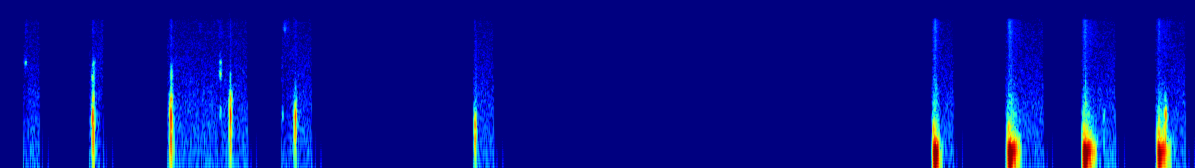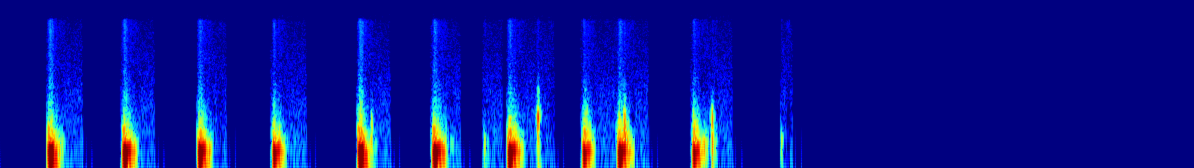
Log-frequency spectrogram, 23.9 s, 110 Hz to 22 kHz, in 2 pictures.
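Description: About fourteen soft, low thumps at roughly 80 per minute, starting and stopping abruptly: Korotkoff sounds during cuff deflation, reading 114 over 76.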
